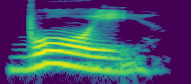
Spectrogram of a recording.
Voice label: "boy", British English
